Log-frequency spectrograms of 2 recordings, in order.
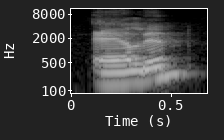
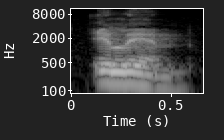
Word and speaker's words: Elen: Mas então reparem que é Helen e não Elen, né? O acento tá o acento tônico, a sílaba tônica tá na primeira sílaba da palavra e não na última.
